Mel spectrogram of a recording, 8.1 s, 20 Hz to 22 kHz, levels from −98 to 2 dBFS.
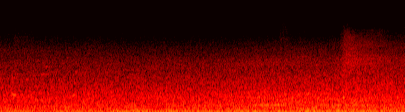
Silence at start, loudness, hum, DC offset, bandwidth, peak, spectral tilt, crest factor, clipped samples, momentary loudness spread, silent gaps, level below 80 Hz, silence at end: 0 s; -50 LUFS; none; under 0.1%; 7.8 kHz; -34 dBFS; -8 dB/octave; 14 dB; under 0.1%; 4 LU; none; -50 dBFS; 0 s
